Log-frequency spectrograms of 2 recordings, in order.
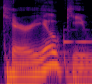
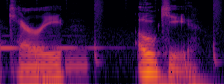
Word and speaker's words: karaoke: It's pronounced karaoke. We in America call that carry oki is ka ok koke.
